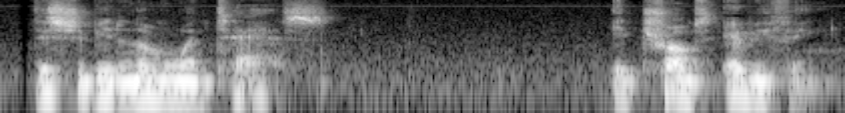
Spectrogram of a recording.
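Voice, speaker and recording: Fairly quick and somewhat breathy, a man speaks at medium pitch with very wide pitch swings. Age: 70s. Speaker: podcast host. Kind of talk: podcast monologue, partly reading prepared text.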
